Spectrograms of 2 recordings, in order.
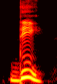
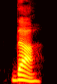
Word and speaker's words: the: Y tiene dos pronunciaciones. La primera se pronunciaría como di. Y es cuando se encuentra antes de un sonido de vocal, como por ejemplo the apple. Pero sonaría también como da, cuando se encuentra antes de un sonido de consonante. Como por ejemplo the cat.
